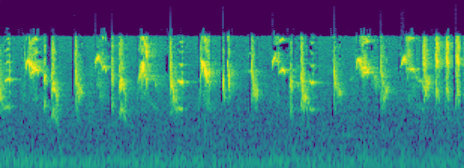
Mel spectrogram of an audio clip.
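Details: Long-tailed shrike (cendet) singing a fast, scratchy, varied run of high chirps, short whistles and buzzy notes packed closely together, with a few sharp downslurred whistles standing out.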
